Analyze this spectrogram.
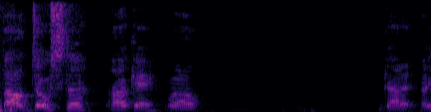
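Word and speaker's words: Valdosta: Um, so yeah, uh, pronounced Vald Dosta.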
